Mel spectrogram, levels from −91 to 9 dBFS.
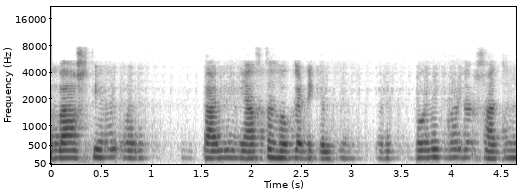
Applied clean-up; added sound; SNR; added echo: neural mask model DeepFilterNet 3.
